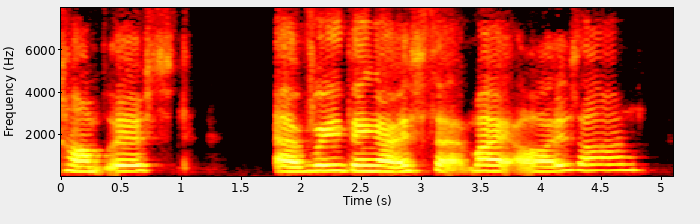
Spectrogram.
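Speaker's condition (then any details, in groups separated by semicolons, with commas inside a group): ALS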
